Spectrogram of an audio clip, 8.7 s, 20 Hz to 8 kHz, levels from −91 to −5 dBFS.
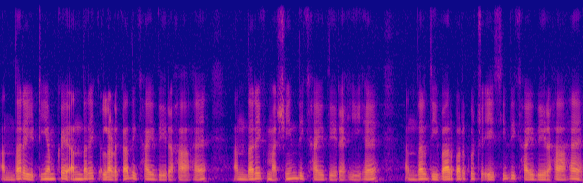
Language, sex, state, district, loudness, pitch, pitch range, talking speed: Hindi, female, Bihar, Muzaffarpur, -35 LUFS, 100 Hz, 95-110 Hz, 180 wpm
